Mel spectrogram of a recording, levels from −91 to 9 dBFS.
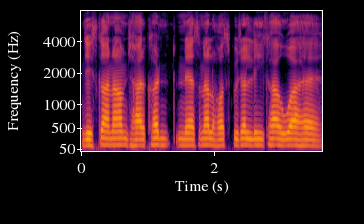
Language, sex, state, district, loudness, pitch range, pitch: Hindi, male, Jharkhand, Ranchi, -16 LUFS, 130-140 Hz, 135 Hz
